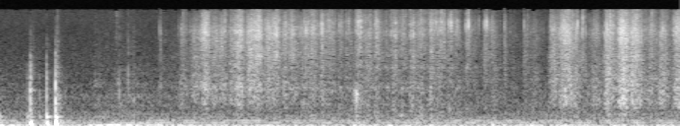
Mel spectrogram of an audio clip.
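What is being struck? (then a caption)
Small plastic star projector. A small hollow boxy plastic galaxy star projector, held in hand near the microphone, is tapped and scratched with long nails and fingertips. A few sharp, dry taps come first, then a steady, bright, hissy scratching rubs across the plastic surface over a faint low hum.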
